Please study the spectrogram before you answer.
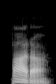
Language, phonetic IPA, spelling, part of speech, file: Polish, [ˈpara], para, noun / verb, Pl-para.ogg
